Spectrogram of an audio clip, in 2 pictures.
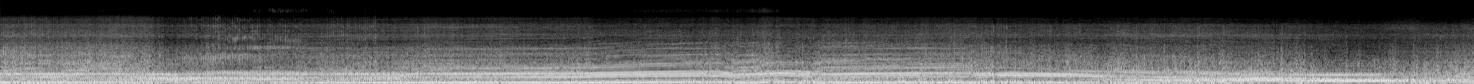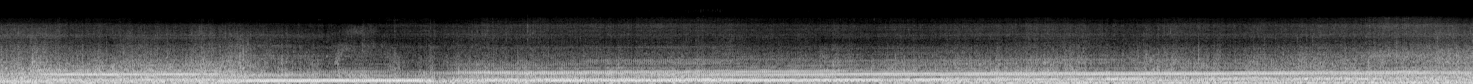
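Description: Yamaha R3 parallel-twin engine with a full aftermarket exhaust, heard from the rider's seat under way, its pitch rising and falling with the throttle. The pitch drops about ten seconds in and climbs steadily again toward the end, with a second engine heard alongside through the middle.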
